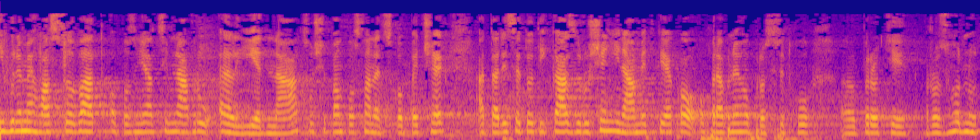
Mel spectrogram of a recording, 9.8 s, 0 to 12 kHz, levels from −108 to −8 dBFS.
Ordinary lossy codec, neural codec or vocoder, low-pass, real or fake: MP3, 32 kbps; vocoder, 44.1 kHz, 128 mel bands every 512 samples, BigVGAN v2; 10.8 kHz; fake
